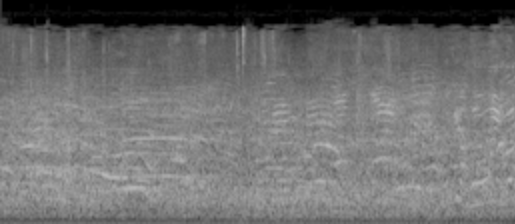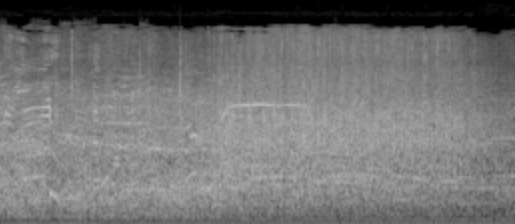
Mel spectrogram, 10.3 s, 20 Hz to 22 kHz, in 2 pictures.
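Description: Large basketball-game crowd of about 17,000 men, women and children in an arena, a dense, steady roar of cheering and applause with scattered whistles and shouts, loud and continuous throughout.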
